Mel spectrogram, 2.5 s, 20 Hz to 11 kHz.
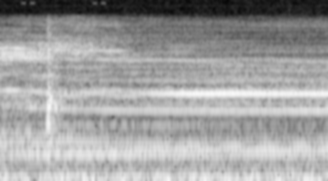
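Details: Creality CR-10 S5 3D printer after power supply swap, set to 110 V: small click at switch-on then even hum with fan whine from the power supply cooling fan; powers up normally.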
